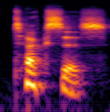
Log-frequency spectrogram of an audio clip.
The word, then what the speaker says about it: Texas: After that is Texas. 2 syllables, stress is on that first syllable, Texas.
